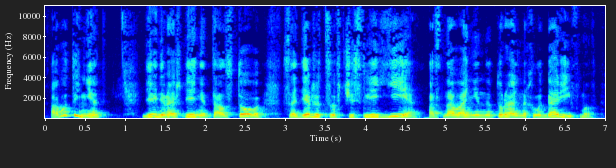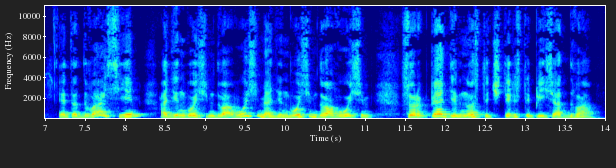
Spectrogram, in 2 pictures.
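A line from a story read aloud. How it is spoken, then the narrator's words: Glad exclamation, father. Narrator (Russian): папы, который совсем не удивился, а скорее обрадовался и воскликнул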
